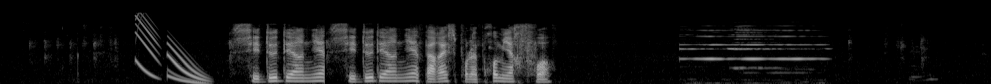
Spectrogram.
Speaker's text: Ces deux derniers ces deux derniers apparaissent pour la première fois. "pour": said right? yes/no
yes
